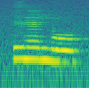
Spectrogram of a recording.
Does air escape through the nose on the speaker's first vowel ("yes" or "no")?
yes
